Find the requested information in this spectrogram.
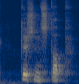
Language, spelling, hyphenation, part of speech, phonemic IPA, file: Dutch, tussenstap, tus‧sen‧stap, noun, /ˈtʏ.sə(n)ˌstɑp/, Nl-tussenstap.ogg
- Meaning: intermediate step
